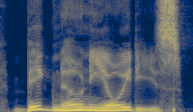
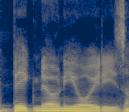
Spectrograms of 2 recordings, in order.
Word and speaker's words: bignonioides: Catalpa bignonioides.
